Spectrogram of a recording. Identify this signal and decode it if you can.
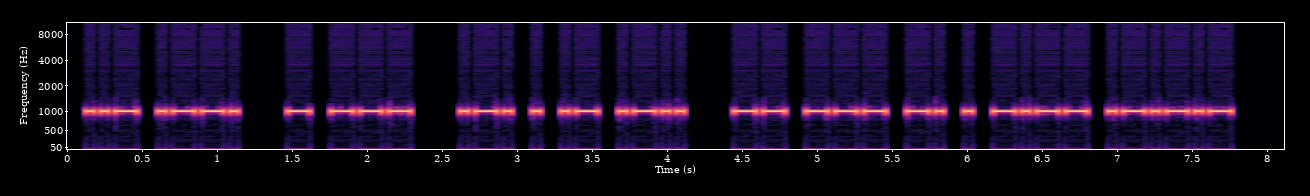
Morse code, heard as a keyed tone, about 25 wpm, 1000 Hz. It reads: UP TO REAL MONEY.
